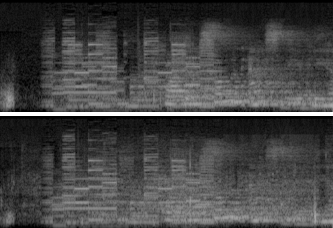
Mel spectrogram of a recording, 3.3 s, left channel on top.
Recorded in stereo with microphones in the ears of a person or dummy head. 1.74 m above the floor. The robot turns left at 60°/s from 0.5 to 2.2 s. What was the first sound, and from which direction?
A woman speaking, 65° left.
